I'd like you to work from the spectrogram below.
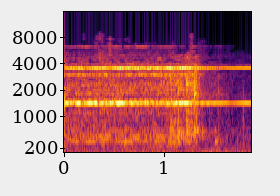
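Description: A telephone rings in a radio drama, a steady electric bell tone held for about two seconds at moderate loudness, with no voices over it.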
